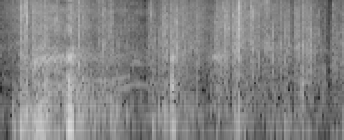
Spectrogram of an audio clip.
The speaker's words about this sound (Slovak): To, ak by ste náhodou v živote nepočuli, tak toto je šušťanie novín. Tie noviny sú tak veľké, že keď som ich rozprestrel, tak mám pocit, že mám pred sebou mapu Juhoslávie a cestujeme s rodinou do Chorvátska. Tak obrovské to je.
